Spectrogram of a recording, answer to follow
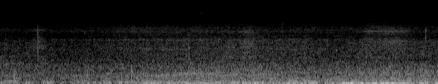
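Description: Wind rumbling on the phone's microphone outdoors, growing stronger about halfway through, over a faint steady background hum.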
